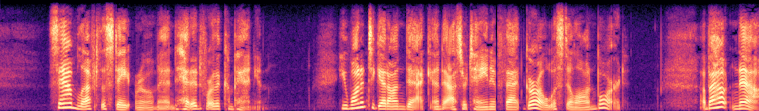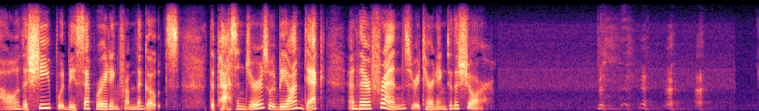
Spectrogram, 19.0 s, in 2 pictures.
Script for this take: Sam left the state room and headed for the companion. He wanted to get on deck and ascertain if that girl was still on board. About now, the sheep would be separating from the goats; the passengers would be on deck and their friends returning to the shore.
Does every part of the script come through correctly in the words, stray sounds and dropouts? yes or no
no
